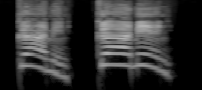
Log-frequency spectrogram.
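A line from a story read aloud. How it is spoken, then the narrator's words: Shouting. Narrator (Russian): Воришка закричал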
